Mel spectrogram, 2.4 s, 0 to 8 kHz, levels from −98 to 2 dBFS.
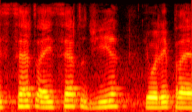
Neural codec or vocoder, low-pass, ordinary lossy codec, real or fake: none; 7.2 kHz; none; real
